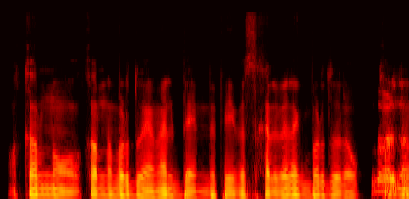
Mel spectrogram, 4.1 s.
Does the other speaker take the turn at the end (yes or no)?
no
